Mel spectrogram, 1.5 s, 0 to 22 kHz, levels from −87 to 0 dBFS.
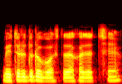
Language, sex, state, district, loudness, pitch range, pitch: Bengali, male, West Bengal, Cooch Behar, -17 LUFS, 115-130 Hz, 120 Hz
